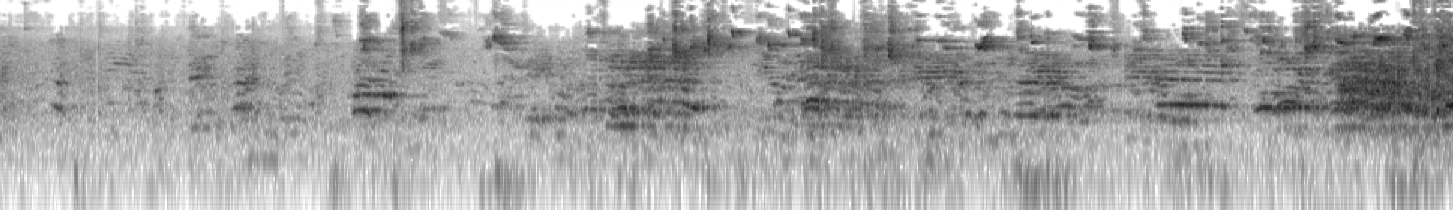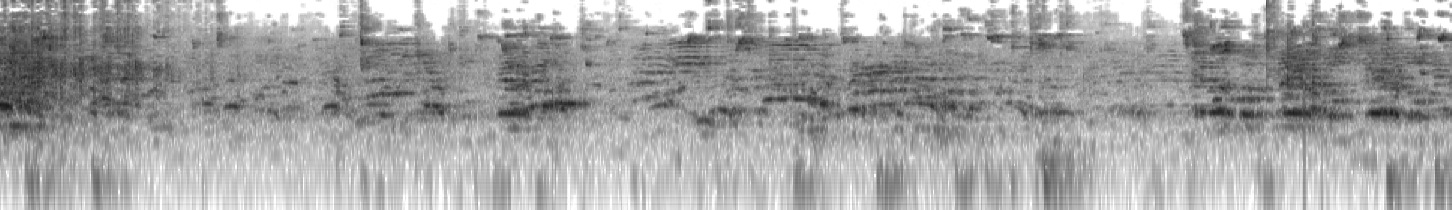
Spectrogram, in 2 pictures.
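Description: A crowd in a large echoing gym cheers and shouts, swelling loudest midway.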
